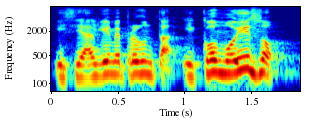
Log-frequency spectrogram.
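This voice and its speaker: An older man preaching a sermon as pastor, with a Salvadoran Spanish accent, who bursts into loud exclamations and then drops to a low murmur. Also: quick pace, lo-fi sound.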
